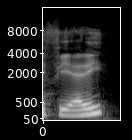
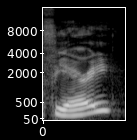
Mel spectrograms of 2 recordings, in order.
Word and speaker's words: Fieri: doesn't cook anymore guy fieri oh really does not cook anymore that's how you pronounce that because yeah it's not fiery no that is dude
